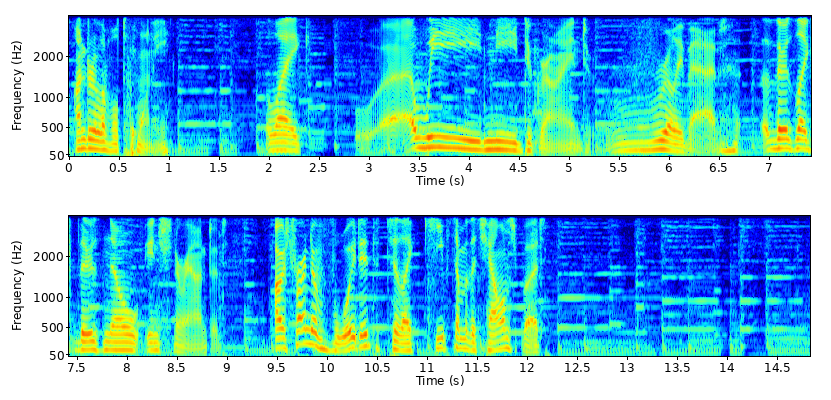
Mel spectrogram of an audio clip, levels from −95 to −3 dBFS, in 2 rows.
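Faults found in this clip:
No faults found in the review. Nothing here needs a ticket entry.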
